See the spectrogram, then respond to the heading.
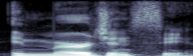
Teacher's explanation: The second syllable should be stressed.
